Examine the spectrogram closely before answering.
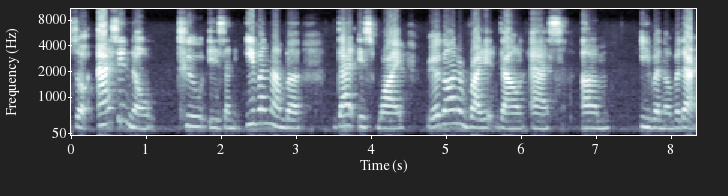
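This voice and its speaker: A woman with an ordinary speaking voice talks at a fairly slow pace, her fairly high pitch carried by lively intonation. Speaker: primary school maths teacher. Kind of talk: tutorial.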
